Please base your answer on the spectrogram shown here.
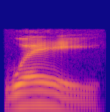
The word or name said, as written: Wei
